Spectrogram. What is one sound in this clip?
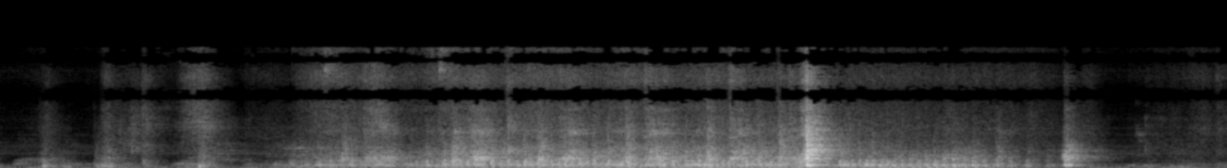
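A wooden handle knocks against something.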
